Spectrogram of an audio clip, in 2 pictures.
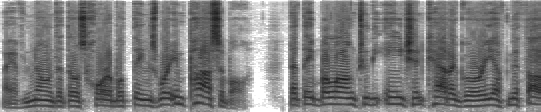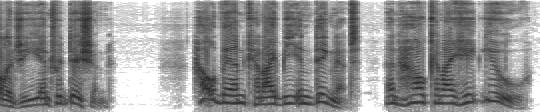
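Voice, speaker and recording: An agitated young man who pleads and insists with rising passion, as a male narrator puts him on. He sits noticeably higher than the reader's own voice, in a storybook reading. The sound is close and dry. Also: animated, normal speed, creaky, darkish tone, no room sound. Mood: impassioned. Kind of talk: audiobook character reading.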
